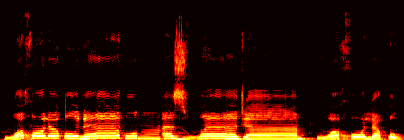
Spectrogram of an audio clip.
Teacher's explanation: خا حلق کے شروع والے حصے میں، جیسے خا موٹا بھی کرنا ہے اور گول بھی پڑھنا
